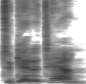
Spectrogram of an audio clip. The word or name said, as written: to get a tan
